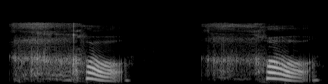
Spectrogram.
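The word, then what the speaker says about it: خ: Letter kho, the articulation point is located just above the articulation point for ha. It is here in the top throat here. And when we want to pronounce kho, we will need to have a little bit of saliva in the mouth so that we can make the sound.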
